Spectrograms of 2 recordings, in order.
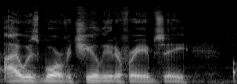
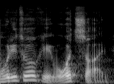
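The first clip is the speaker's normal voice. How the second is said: acted bafflement; 10 semitones higher, faster than usual. Baffled gambler answers pit boss.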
